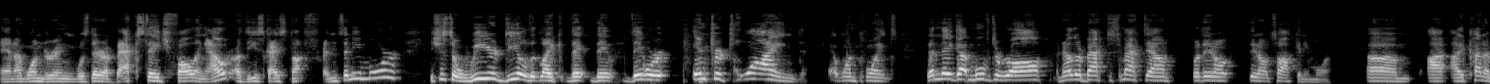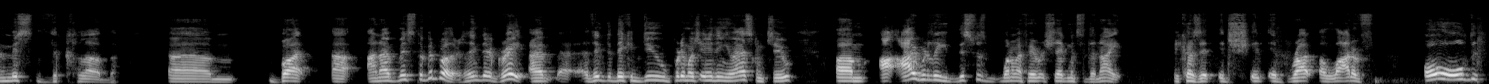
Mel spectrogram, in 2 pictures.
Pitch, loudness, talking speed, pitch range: 175 Hz, -18 LUFS, 215 wpm, 150-210 Hz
